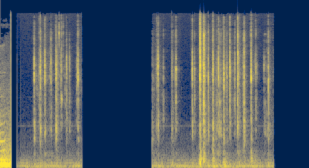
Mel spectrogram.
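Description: Computer keyboard typing: rapid key clicks in two runs, a short one of about a second near the start and a longer one of about two and a half seconds beginning about halfway through, with silence between.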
